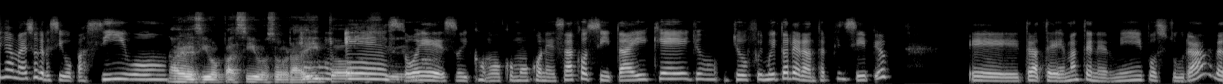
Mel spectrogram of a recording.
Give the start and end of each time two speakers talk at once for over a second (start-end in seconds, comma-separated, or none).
3.0-4.4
